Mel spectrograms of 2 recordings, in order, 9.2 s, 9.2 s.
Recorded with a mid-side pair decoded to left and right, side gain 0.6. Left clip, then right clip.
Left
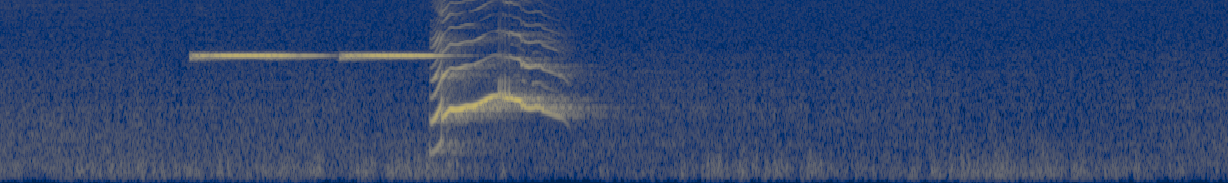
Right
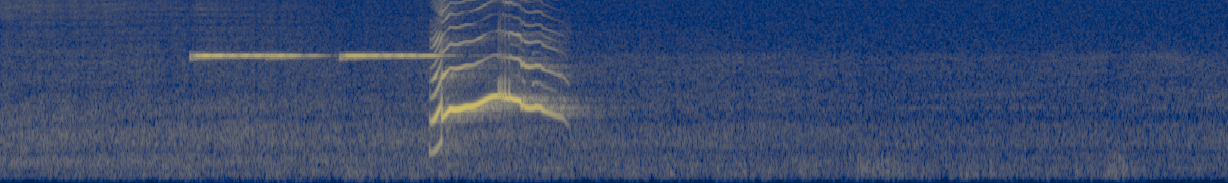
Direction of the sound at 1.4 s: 20° right.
